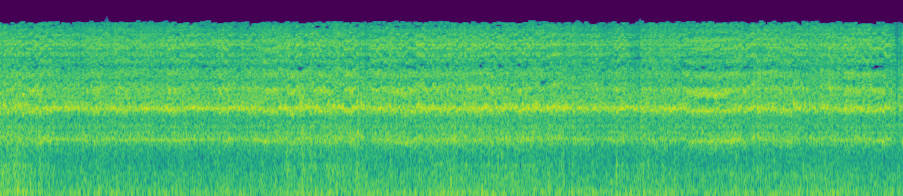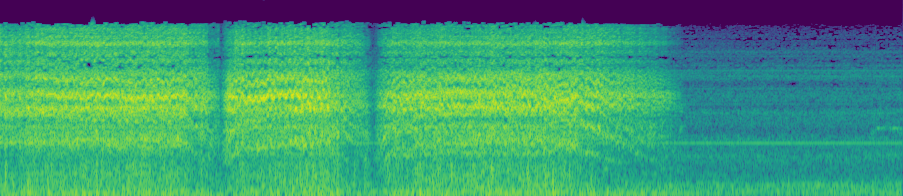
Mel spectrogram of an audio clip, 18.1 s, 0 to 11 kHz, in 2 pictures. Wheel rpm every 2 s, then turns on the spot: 230, 230, 230, 230, 230, 190, 130, 120, 0.
10-12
